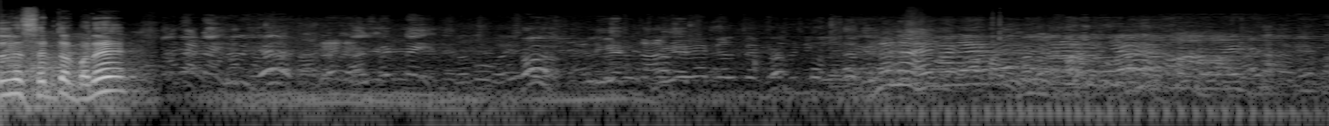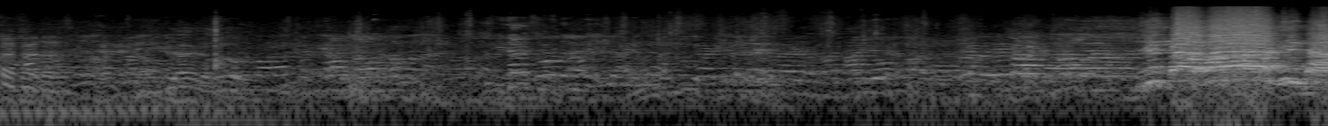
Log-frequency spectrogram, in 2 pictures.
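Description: A crowd of men chatters and murmurs around.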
